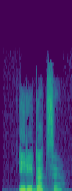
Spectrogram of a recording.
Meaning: irrigation (The act or process of irrigating)
- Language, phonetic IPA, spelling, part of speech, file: Russian, [ɪrʲɪˈɡat͡sɨjə], ирригация, noun, Ru-ирригация.ogg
